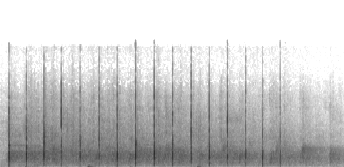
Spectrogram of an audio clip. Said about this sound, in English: I think he definitely deserves a round of applause.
